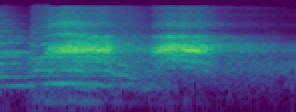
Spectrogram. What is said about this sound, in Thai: มันคิดว่าหมาจิ้งจอกจะต้องประทับใจในเสียงอันแสบแก้วหูของมันมาก อีกาจึงได้เงยหน้าขึ้น แล้วก็เริ่มร้อง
